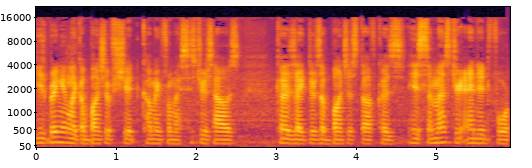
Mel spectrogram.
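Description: Light background noise behind a man speaking. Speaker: daily vlogger. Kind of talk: casual vlog chat. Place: home room. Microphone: camera far.

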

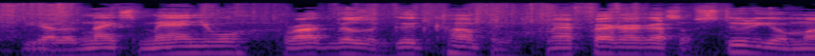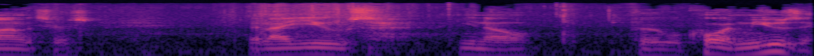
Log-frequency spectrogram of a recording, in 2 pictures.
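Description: A man's fairly low voice with ordinary pitch variation, at a moderate pace, with audible room echo. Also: fairly bright tone.

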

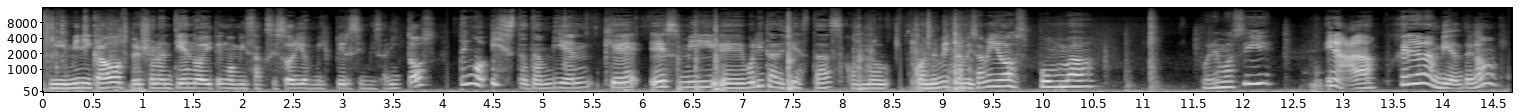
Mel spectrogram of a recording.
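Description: A woman's fairly high voice at a moderate pace, over light background noise. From Argentina. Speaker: cruise ship crew member and vlogger; vlogger. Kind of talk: video tour vlog. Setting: ship cabin. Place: home room. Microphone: phone near.

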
